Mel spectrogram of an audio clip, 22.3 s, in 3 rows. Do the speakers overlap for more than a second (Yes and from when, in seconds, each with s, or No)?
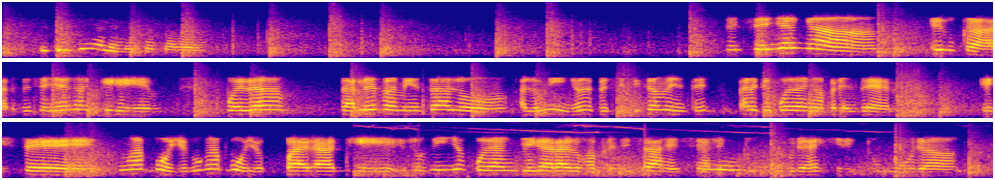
No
